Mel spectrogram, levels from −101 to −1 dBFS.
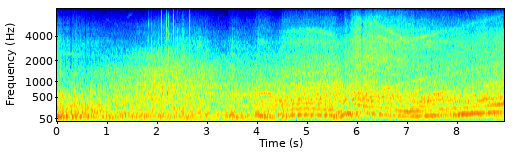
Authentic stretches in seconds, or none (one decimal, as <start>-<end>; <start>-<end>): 0.0-9.0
